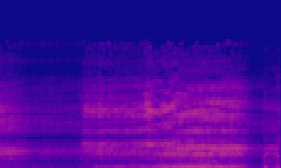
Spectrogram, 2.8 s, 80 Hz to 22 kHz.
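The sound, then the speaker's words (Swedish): A loud, raspy snore, recorded at 4:34 in the night, swells from a quieter start into a long, rough inhaling rumble, with no one speaking. “Snarkning det är mina favoritljud. Ska vi se om ni har något riktigt bra snarkljud.”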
